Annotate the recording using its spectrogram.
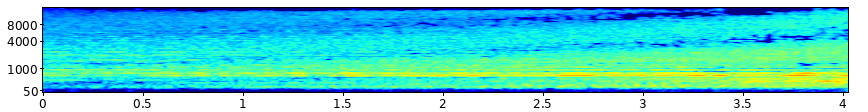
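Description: Progressive psytrance breakdown: held synth pad tones without a beat, under a hissing noise sweep that grows steadily louder as the track builds.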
